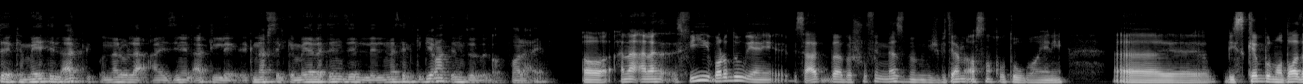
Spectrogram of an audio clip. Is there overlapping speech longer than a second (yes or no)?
no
